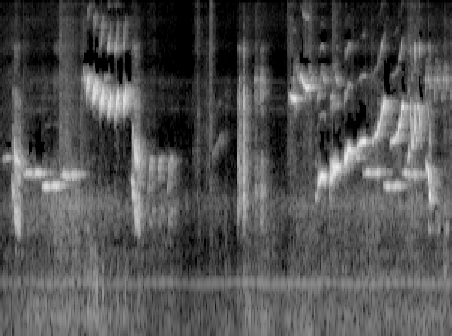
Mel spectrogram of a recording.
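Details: Hill blue flycatcher in active song: falling whistles, a steady series of short repeated notes, a pause, then a long rising ladder of rapid whistled notes, over a faint hum.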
